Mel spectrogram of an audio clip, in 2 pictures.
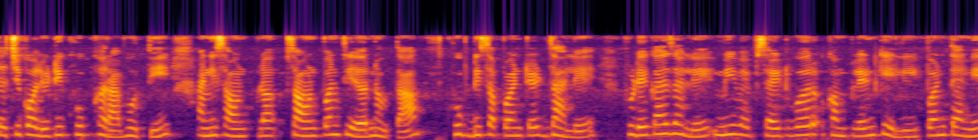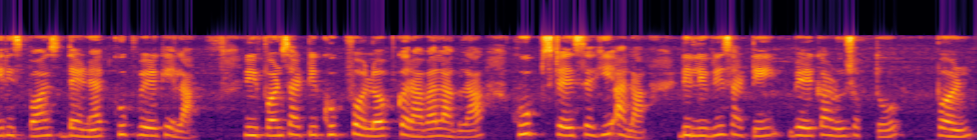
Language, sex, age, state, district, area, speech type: Marathi, female, 18-30, Maharashtra, Kolhapur, urban, spontaneous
